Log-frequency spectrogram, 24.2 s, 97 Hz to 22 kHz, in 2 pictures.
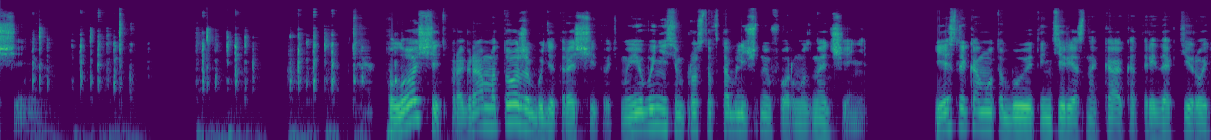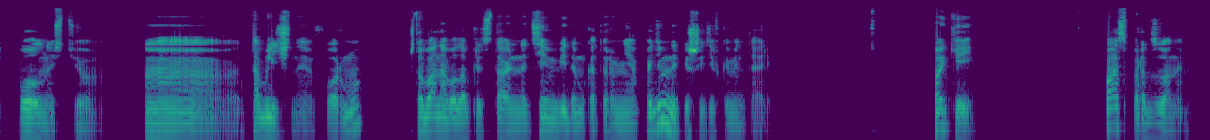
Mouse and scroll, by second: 20.7 click, 22.8 click.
